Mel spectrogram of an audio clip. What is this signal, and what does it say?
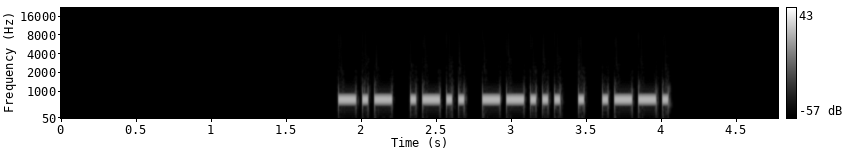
Morse code, heard as a keyed tone, about 30 wpm, 700 Hz. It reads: KL7EP
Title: DXCC-100 Call Signs - 5 Characters - 30wpm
